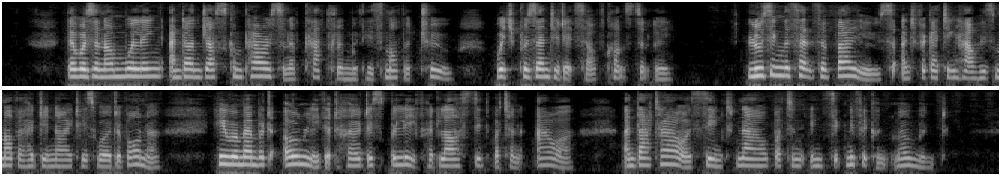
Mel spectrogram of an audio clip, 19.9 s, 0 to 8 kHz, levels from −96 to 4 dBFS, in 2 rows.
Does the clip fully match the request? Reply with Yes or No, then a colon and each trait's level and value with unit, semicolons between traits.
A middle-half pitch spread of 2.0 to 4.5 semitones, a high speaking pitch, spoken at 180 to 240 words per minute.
No: average, 3.4 semitones; high, 215 Hz; average, 160 wpm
